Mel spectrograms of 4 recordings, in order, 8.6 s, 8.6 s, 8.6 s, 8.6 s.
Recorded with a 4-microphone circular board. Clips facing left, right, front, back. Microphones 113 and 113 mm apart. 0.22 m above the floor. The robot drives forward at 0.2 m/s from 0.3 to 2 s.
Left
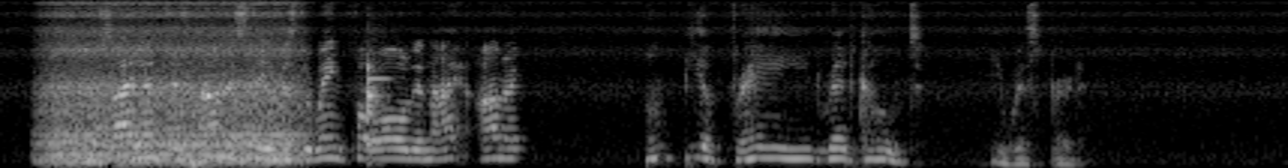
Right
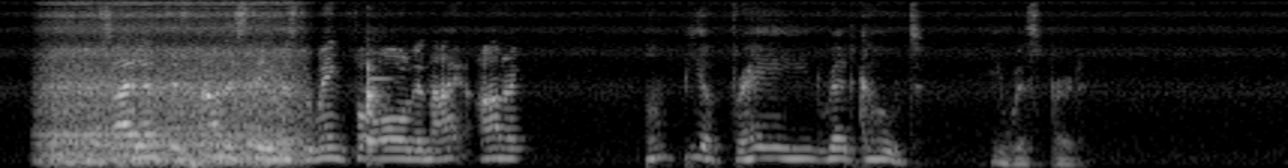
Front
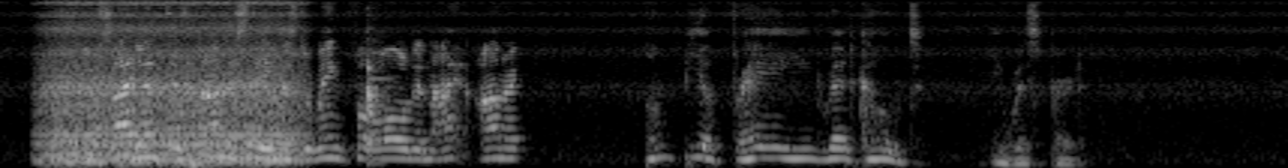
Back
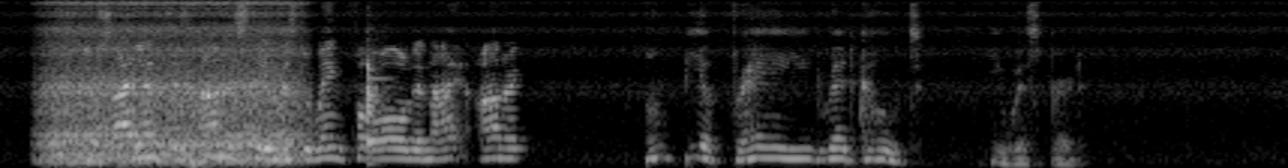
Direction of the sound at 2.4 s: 170° right.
